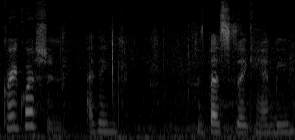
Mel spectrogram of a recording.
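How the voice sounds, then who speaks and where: A woman's voice: a little high, animated, moderate pace, background noise. A woman in her twenties, chatting casually on a phone livestream from her room, rambling and swearing freely. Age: 20s. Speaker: social media creator and DJ. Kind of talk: casual livestream chat to viewers. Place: her room at home, indoors.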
